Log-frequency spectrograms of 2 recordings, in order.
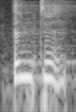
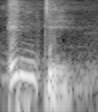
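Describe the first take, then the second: First: The vowels are pronounced as open A sounds. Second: The vowels are shifted toward E sounds.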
